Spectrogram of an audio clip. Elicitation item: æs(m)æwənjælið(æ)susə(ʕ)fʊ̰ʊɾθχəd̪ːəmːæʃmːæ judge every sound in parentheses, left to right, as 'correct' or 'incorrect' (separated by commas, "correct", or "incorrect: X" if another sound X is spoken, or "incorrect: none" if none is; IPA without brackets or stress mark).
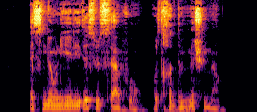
incorrect: n, correct, correct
